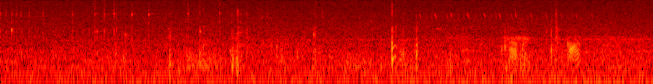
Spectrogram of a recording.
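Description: Mostly quiet, with a few faint clicks and two brief soft rustles near the end. These are the sounds of handling a fishing rod and landing a bullhead on a grassy bank.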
